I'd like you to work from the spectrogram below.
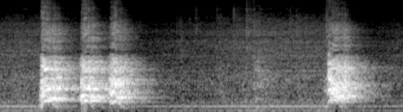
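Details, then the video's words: Rhodesian Ridgeback barking at a running vacuum cleaner indoors: three deep, harsh barks in quick succession, a pause, then one more, over the steady hum of the vacuum. "Rhodesian Ridgeback (Roady vs Vacuum)"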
